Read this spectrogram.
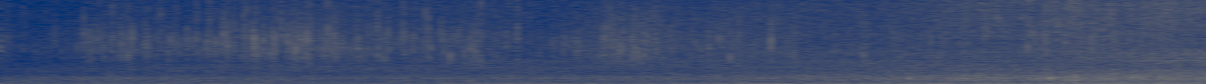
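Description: A car engine hums as a car drives slowly over snow.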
